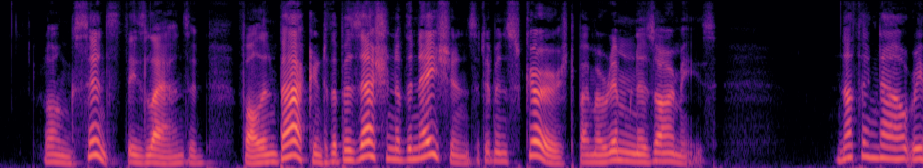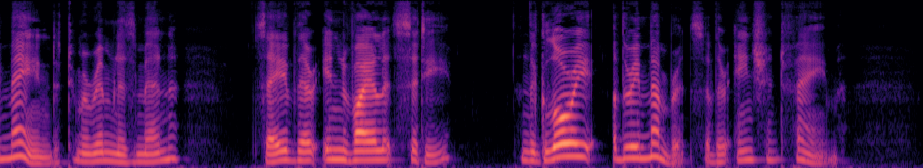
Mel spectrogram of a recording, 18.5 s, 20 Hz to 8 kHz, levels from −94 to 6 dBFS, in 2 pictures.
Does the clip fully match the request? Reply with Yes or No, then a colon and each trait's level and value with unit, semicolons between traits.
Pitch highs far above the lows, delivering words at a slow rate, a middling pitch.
Yes: wide, 6.0 semitones; slow, 130 wpm; medium, 160 Hz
